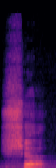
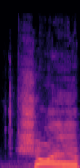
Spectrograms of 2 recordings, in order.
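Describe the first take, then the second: First: The word is shortened to a reduced form. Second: The word is said in full, as spelled. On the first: The speaker calls it right. "Shire becomes shire" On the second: The speaker calls it wrong. "Shire becomes shire"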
